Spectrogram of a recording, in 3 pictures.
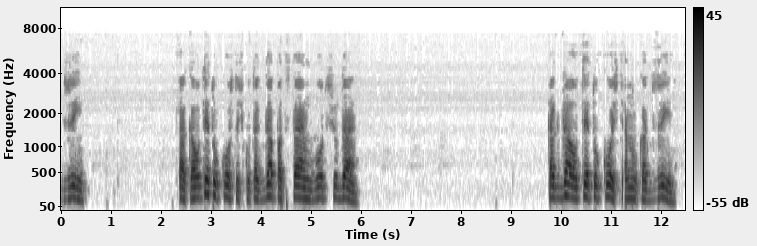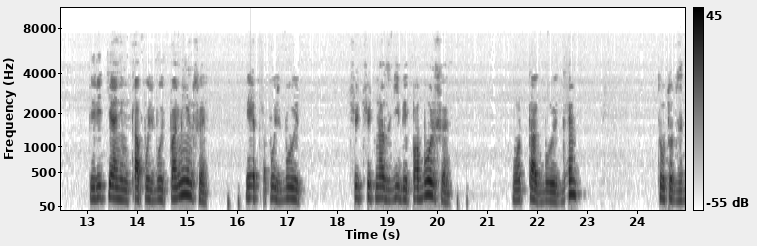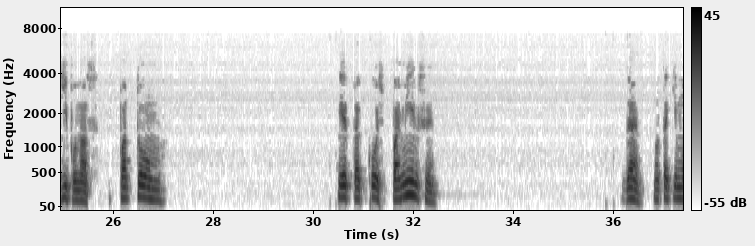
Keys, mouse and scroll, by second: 0.0 g, 2.3 click, 4.6 g, 10.2 click, 11.3 g, 15.0 click, 16.0 g, 20.2 click, 20.6 g, 31.3 g.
